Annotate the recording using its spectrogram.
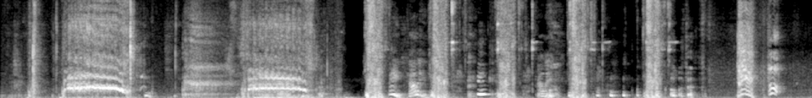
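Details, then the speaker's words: Dog sneezing: several short, sharp nasal bursts in a row, with people laughing and talking around it. "Oh my goodness, what a big sneeze. Poor little buddy."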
